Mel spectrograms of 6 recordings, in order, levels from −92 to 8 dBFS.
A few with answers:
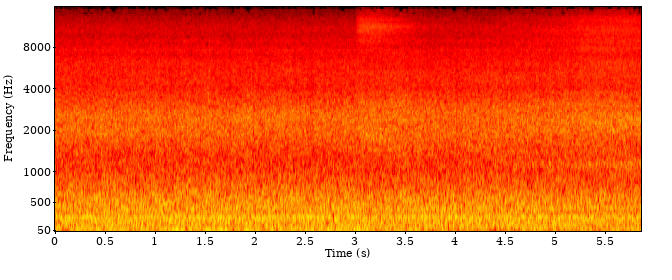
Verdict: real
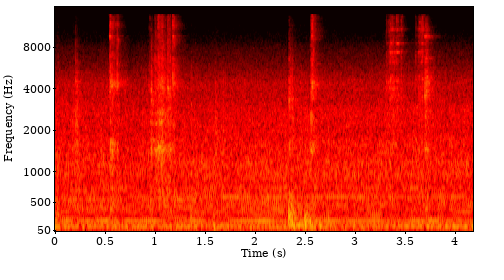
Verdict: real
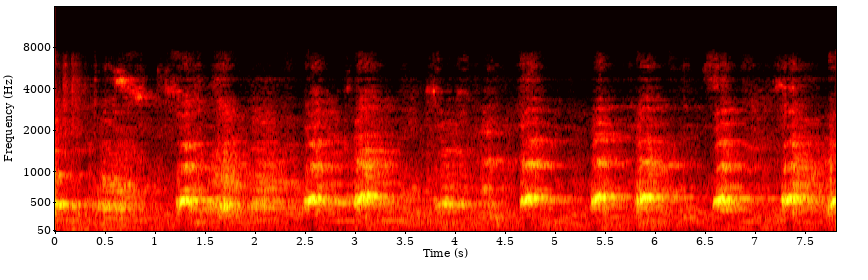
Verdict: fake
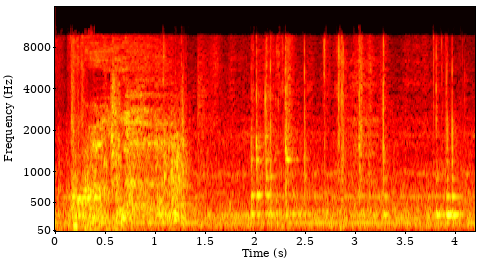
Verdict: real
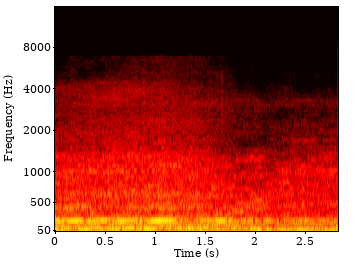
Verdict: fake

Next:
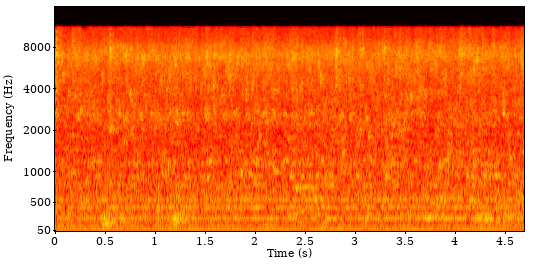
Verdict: real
